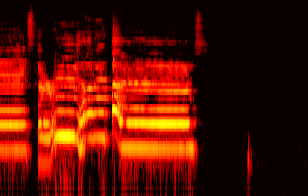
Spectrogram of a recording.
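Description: A man's voice singing three long, drawn-out notes, the middle one higher, that stop about four seconds in. Near silence follows for the rest.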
